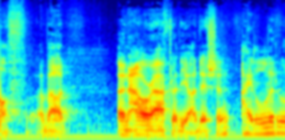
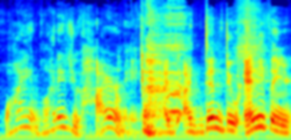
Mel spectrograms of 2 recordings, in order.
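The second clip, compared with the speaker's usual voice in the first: baffled pleading; 8 semitones higher than usual. Retold or imitated. Retells baffled question to director.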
